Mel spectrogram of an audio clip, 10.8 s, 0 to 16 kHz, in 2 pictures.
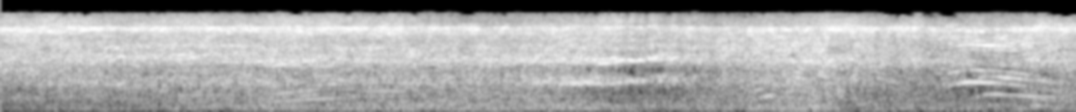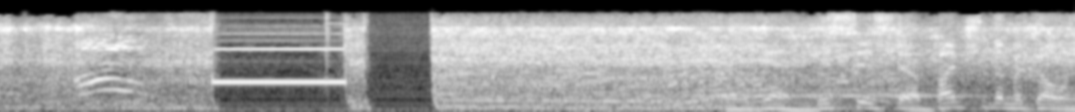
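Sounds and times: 
tires screeching: 0.0 - 6.4, 7.6 - 10.7
loud steady traffic noise: 0.0 - 6.5, 7.1 - 10.7
brief electronic beep: 6.4 - 7.2
speech: 9.8 - 10.7.

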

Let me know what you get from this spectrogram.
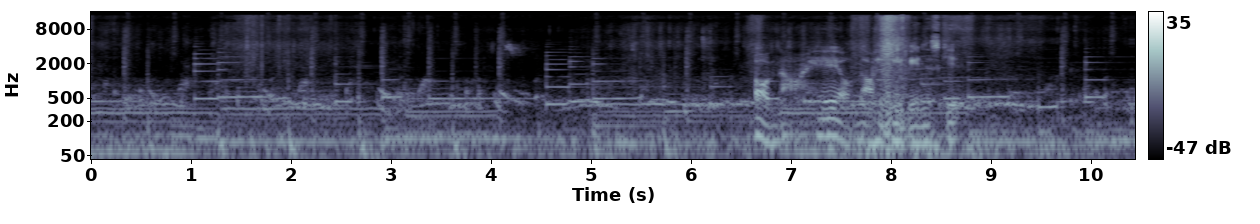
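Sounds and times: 
rustling: 0.0 - 3.3, 5.0 - 9.8
pigeons cooing: 0.0 - 10.4
speech: 6.7 - 9.0.

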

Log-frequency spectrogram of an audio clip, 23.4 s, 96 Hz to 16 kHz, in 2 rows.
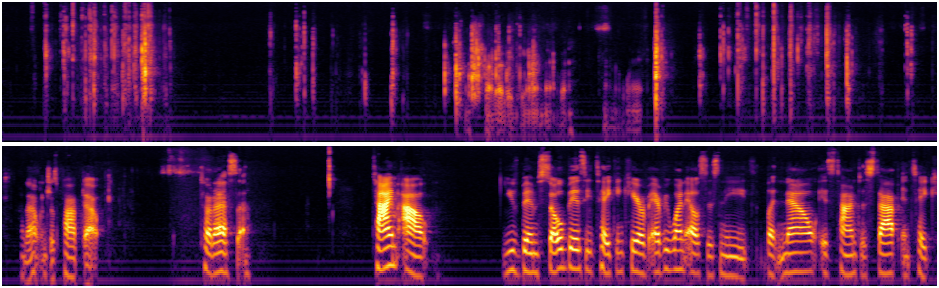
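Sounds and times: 
deck of cards tapping and snapping as it is squared and cut: 0.4 - 2.1, 8.1 - 10.7
deck of cards shuffling: 0.4 - 2.2, 8.1 - 11.5
speech: 12.0 - 13.0, 14.2 - 14.9, 16.4 - 17.1, 18.0 - 23.3.

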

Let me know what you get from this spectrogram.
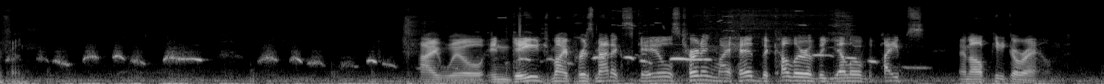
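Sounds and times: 
low rumbling hum: 0.0 - 11.0
person whistling a short bouncy tune: 0.4 - 4.0, 4.9 - 9.3
speech: 4.2 - 10.5.

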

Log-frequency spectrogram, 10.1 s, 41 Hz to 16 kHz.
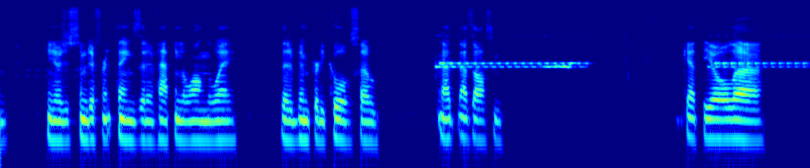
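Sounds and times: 
speech: 0.1 - 4.8, 5.4 - 6.4, 8.6 - 9.6
landline wall phone ringing with an electronic tone: 5.4 - 7.4, 8.8 - 10.1.

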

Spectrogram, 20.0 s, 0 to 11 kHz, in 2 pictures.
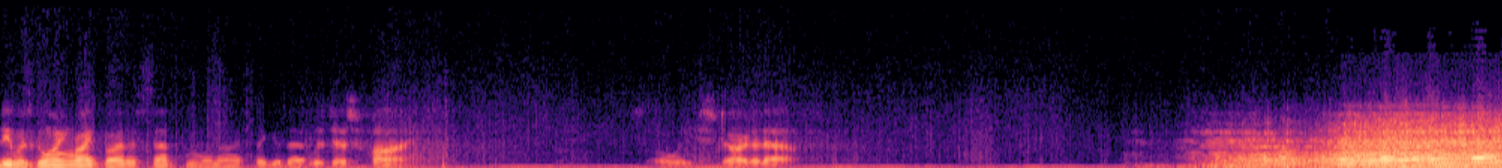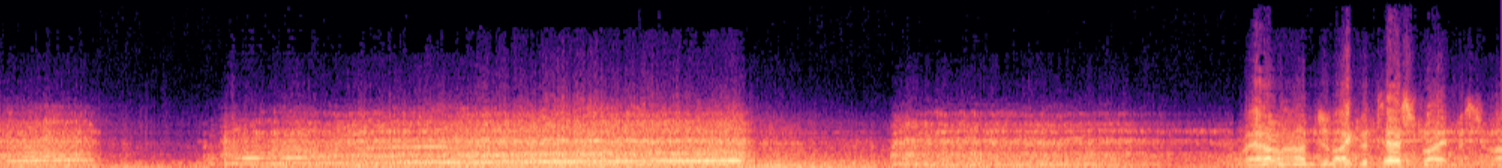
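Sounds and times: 
speech: 0.0 - 3.1, 4.4 - 5.4, 18.4 - 20.0
car engine starting and pulling away through gear changes: 7.9 - 20.0.

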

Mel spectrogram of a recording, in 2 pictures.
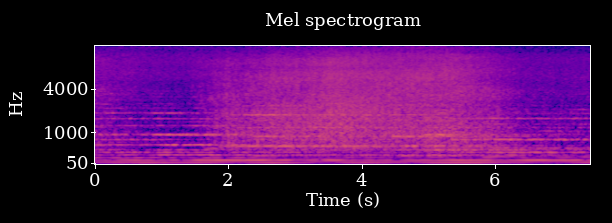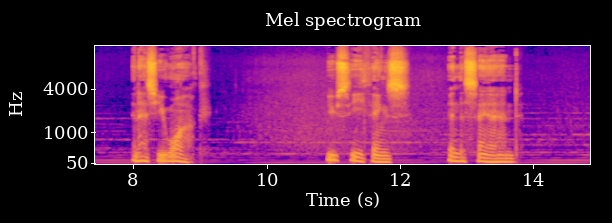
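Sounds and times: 
small waves lapping against a white sand shore: 0.0 - 6.4, 9.4 - 14.8
low sustained humming drone: 0.0 - 14.8
speech: 8.0 - 9.2, 10.9 - 13.8.

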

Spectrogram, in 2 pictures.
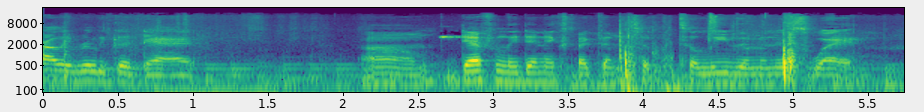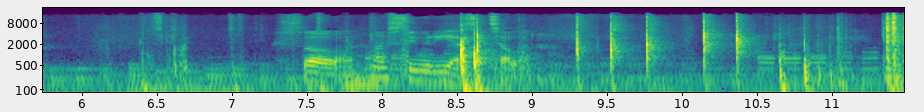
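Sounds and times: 
speech: 0.0 - 1.5, 2.1 - 5.7, 6.4 - 9.2
deck of cards being shuffled: 6.3 - 7.2, 9.3 - 11.4.

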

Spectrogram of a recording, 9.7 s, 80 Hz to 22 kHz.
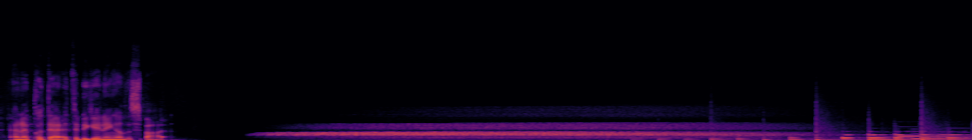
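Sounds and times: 
speech: 0.2 - 1.8
eerie cell phone alert tone with heavy delay and reverb: 2.5 - 8.6
hits: 2.5 - 8.8
staccato low pulses: 4.0 - 9.0.

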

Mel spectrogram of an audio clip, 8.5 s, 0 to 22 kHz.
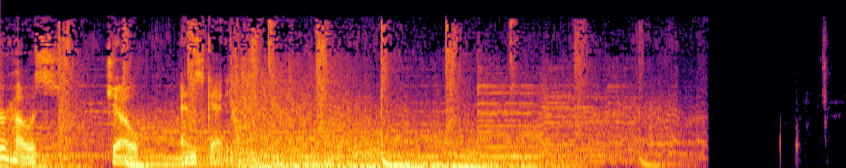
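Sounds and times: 
speech: 0.0 - 2.7
loud bee buzzing intro sound effect: 1.2 - 7.1.

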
